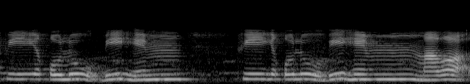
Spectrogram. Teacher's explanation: قوف کو حلق سے ادا کرنا ہے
